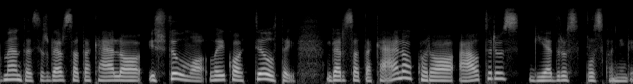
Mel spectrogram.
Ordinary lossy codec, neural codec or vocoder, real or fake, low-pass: MP3, 64 kbps; autoencoder, 48 kHz, 32 numbers a frame, DAC-VAE, trained on Japanese speech; fake; 14.4 kHz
